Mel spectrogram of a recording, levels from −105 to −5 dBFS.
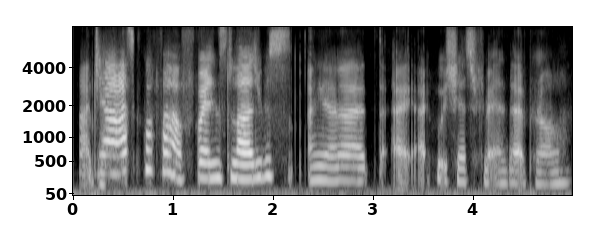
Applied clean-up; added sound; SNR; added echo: neural diffusion model UNIVERSE++.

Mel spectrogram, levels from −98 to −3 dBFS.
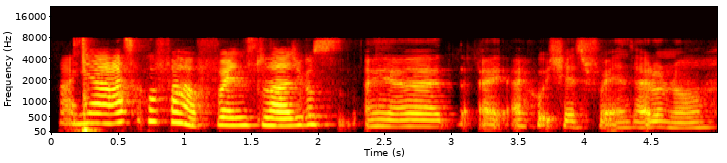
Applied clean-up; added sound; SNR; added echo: neural mask model Resemble Enhance denoiser.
